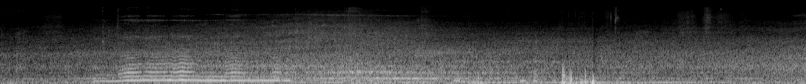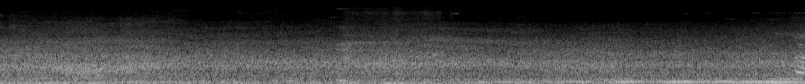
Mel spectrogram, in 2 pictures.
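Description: Street traffic at a town intersection: cars driving past and engines running, with a sharp knock about six seconds in and a steady low engine hum from a vehicle near the end.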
